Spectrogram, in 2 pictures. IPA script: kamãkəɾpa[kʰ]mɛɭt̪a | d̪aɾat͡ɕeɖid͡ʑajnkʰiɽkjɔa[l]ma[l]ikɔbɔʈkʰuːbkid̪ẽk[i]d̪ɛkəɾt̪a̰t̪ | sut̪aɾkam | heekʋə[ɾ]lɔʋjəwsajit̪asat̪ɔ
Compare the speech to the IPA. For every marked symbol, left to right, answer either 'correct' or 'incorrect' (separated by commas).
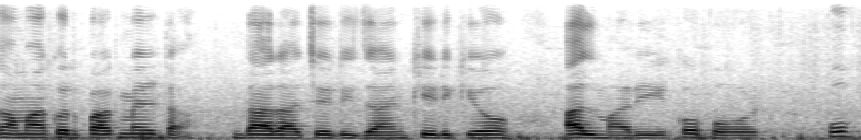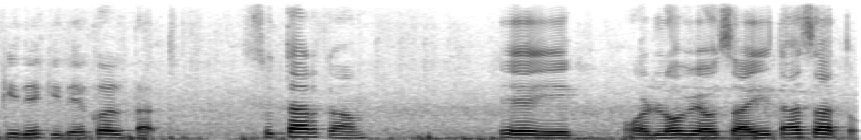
incorrect, correct, incorrect, correct, incorrect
